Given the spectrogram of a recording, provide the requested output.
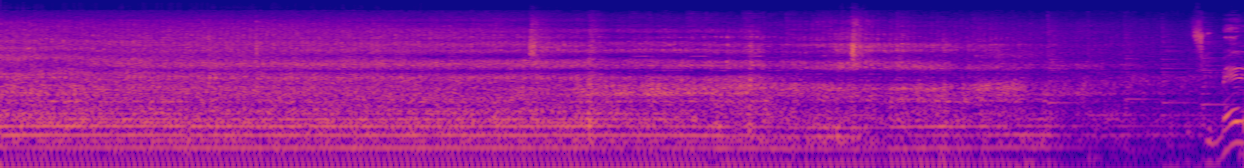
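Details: Toro self-propelled mower after front wheel drive belt replacement: steady single-cylinder drone holding one speed, no knocks, misses or belt squeal; runs evenly.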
